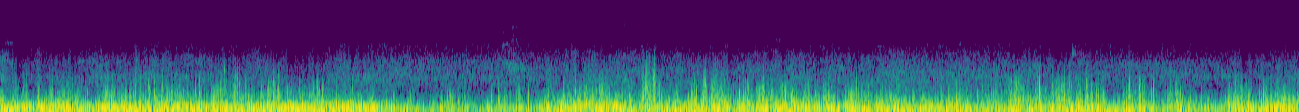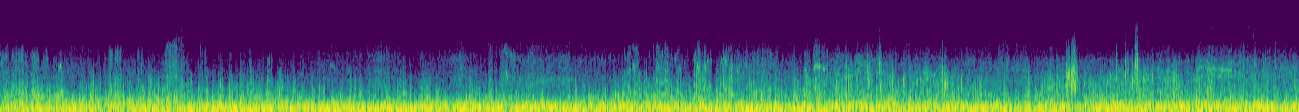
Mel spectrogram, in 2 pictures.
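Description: Wind buffeting the microphone: a loud, steady low rumble that eases briefly about five seconds in and again around fifteen seconds.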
